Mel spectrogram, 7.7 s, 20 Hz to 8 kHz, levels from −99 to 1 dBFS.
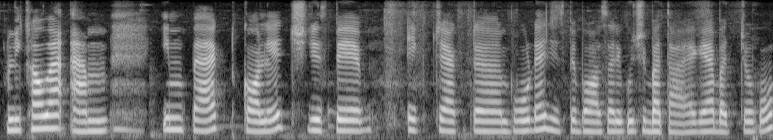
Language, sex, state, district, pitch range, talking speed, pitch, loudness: Hindi, female, Bihar, Patna, 210-245 Hz, 180 wpm, 220 Hz, -19 LUFS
